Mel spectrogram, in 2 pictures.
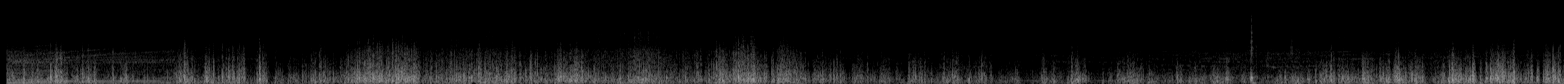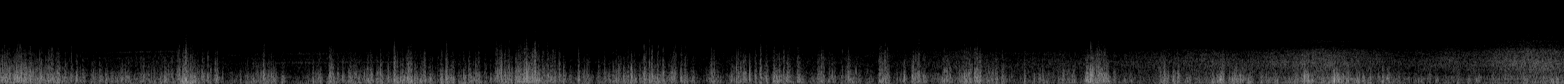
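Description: Wind buffeting the microphone on a moving Suzuki Burgman maxi-scooter, surging and easing every second or two, over the scooter's engine and road noise. A steady low engine note is plainest in the first couple of seconds.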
